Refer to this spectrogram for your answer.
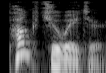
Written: punctuator

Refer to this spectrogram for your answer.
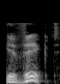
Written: evict

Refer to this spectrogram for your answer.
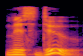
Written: misdo

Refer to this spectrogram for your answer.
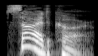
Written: sidecar

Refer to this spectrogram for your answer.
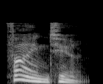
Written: fine-tune

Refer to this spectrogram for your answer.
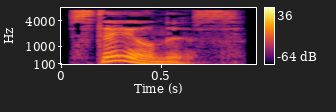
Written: staleness

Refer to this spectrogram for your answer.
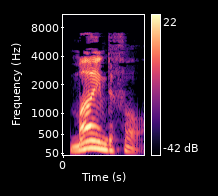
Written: mindful

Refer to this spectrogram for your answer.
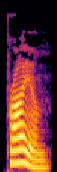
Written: priam

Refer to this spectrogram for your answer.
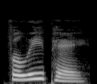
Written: felipe

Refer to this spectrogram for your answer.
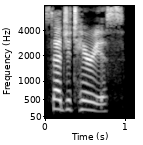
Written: sagittarius

